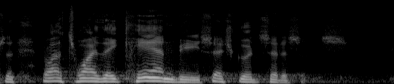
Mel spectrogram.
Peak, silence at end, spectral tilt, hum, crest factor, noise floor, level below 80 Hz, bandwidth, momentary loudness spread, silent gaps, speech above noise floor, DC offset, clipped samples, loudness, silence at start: -14 dBFS; 0.55 s; -7 dB/octave; none; 16 dB; -63 dBFS; -66 dBFS; 17 kHz; 22 LU; none; 33 dB; under 0.1%; under 0.1%; -30 LUFS; 0 s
